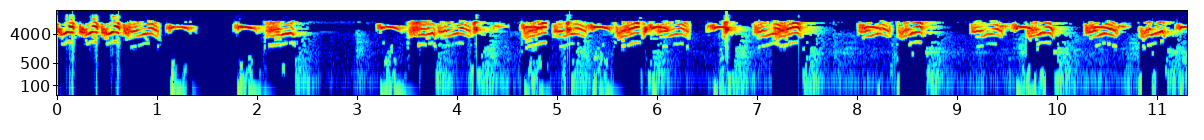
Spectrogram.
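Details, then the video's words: High, sharp sooty-headed bulbul chirps used as a lure to draw wild birds: clustered chevron notes in short bursts with irregular gaps throughout. "suara pikat burung kecil sogon bikin sogon liar cepat ngumpul"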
